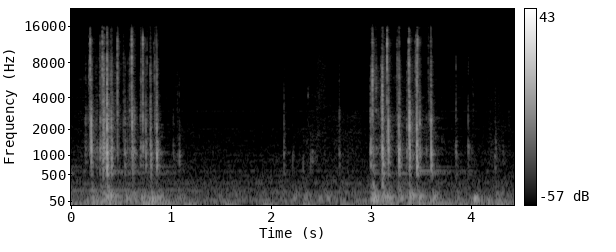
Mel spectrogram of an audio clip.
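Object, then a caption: Plastic and metal mechanical keyboard. Fingertips, then long nails, type on an RGB typewriter-style mechanical keyboard of plastic and metal with round plastic keycaps set in chrome rims. Two quick bursts of bright, crisp clicks with a clacky tone around 1 kHz are separated by a quiet pause holding a few faint ticks. Each click stops almost instantly, over a low background hiss.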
